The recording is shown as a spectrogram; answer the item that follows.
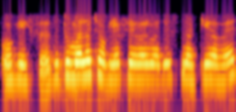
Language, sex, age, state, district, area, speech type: Marathi, female, 18-30, Maharashtra, Thane, urban, conversation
